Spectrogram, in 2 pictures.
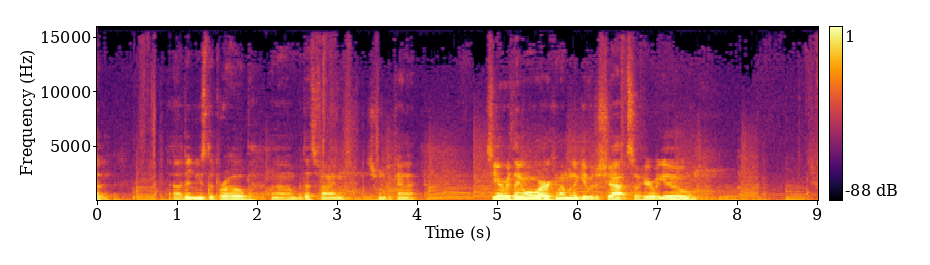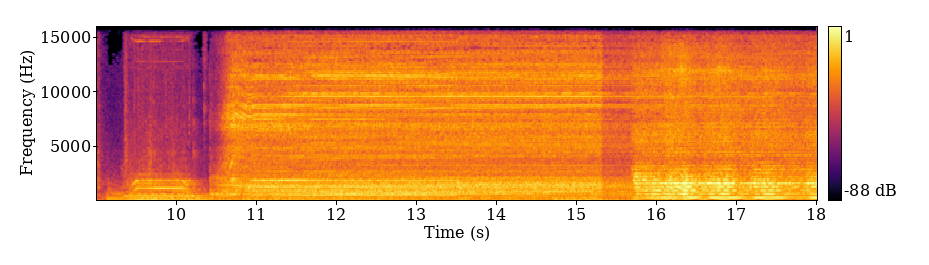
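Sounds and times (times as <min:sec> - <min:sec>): router spindle whine: 0:09.4 - 0:18.0.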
